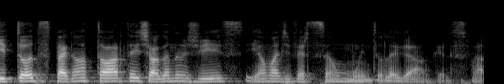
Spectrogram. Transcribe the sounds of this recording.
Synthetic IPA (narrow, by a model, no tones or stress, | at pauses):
ɪt̪od̪ʊspɛɡɐ̃w̃ɐt̪ɔɾt̪ɐɪʒɔɡɐ̃w̃nʊʒuisɪɛ̰ũmɐd͡ʒiveɾsɐ̰̃w̃mṵ̃j̃t̪ʊ̰lḛɡa̰wkɪḛlɪsfã̰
